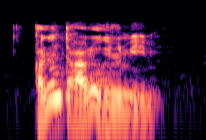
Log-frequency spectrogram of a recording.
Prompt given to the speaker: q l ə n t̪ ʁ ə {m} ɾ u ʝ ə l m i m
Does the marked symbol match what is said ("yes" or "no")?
no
